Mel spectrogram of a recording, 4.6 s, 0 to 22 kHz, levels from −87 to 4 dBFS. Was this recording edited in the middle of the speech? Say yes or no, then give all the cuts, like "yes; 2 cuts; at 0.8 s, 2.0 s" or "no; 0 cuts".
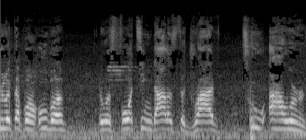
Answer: no; 0 cuts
